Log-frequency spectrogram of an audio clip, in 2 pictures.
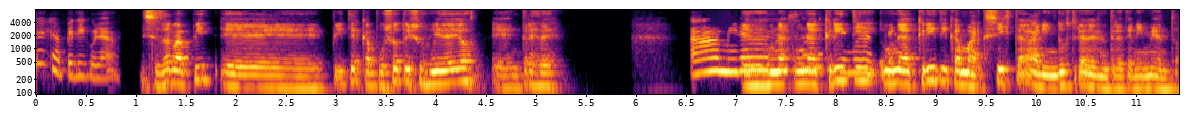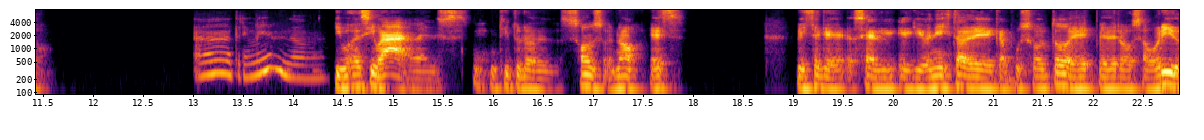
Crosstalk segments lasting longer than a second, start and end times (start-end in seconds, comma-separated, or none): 7.0-8.7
